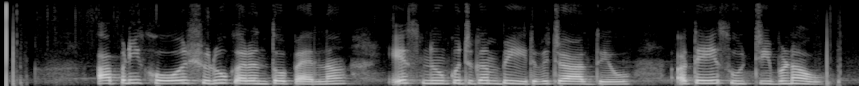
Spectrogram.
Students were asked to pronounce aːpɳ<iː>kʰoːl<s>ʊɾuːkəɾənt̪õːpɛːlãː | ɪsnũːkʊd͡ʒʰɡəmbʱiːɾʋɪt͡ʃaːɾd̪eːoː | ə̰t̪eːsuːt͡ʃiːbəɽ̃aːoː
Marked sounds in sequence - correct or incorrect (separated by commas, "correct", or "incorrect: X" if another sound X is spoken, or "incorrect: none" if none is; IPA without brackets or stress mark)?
correct, incorrect: ʃ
